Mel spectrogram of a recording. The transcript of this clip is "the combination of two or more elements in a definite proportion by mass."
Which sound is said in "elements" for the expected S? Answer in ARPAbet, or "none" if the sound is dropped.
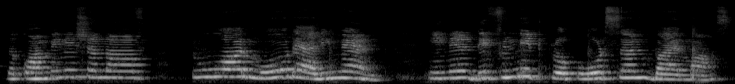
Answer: none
